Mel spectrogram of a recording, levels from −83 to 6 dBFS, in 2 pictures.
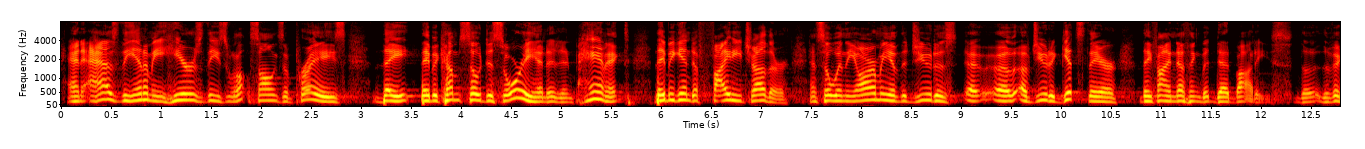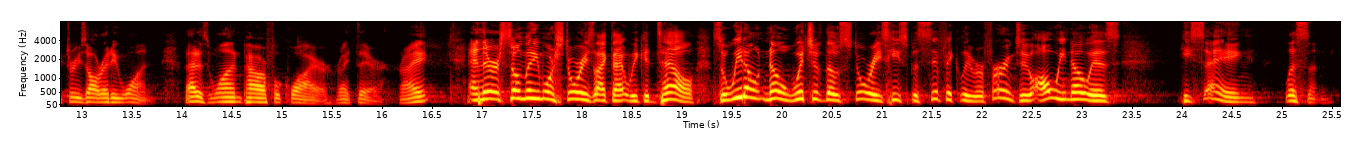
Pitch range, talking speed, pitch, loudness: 165-215 Hz, 200 wpm, 190 Hz, -20 LUFS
